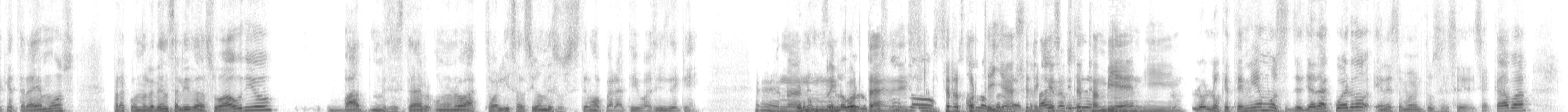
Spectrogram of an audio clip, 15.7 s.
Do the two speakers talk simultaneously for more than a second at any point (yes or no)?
yes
